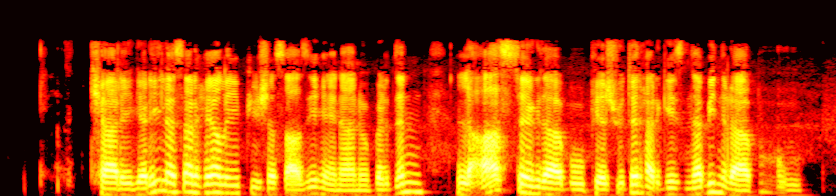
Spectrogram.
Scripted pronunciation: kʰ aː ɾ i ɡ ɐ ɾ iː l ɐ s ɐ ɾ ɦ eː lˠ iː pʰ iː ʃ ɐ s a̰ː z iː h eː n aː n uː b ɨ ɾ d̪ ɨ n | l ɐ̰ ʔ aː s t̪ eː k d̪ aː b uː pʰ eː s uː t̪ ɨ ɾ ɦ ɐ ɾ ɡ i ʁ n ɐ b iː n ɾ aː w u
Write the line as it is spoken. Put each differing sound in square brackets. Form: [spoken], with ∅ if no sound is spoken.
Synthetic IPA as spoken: kʰ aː ɾ i ɡ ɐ ɾ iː l ɐ s ɐ ɾ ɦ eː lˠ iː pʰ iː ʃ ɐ s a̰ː z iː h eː n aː n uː b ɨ ɾ d̪ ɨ n | l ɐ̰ ʔ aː s t̪ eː k d̪ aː b uː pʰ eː [ʃ] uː t̪ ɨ ɾ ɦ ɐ ɾ ɡ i [z] n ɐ b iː n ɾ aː [b] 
